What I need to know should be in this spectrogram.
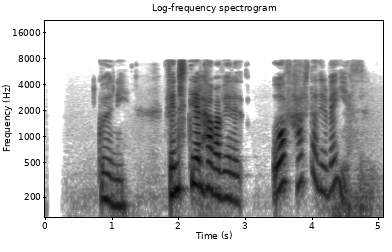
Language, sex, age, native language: Icelandic, female, 30-39, Icelandic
